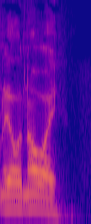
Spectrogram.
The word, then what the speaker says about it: Illinois: Anyway, the S is silent on Illinois.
